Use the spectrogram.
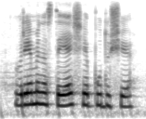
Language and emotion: Russian, neutral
